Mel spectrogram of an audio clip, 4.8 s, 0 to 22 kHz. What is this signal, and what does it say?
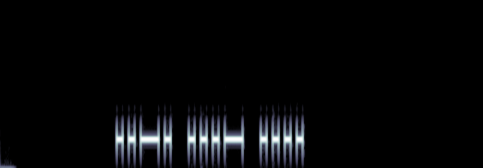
Morse code, heard as a keyed tone, about 20 wpm, 700 Hz. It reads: FVH
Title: USA Call Sign Postfixes - 3 Letters 20wpm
